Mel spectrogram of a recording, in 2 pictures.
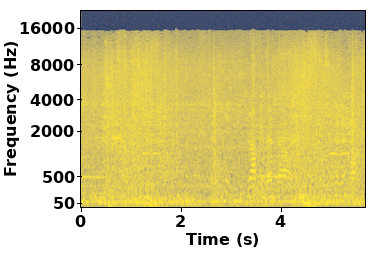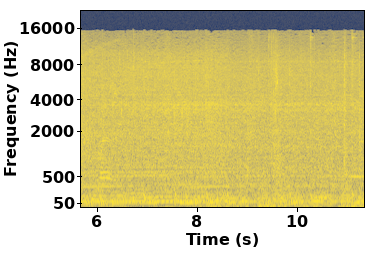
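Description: A vehicle engine roars steadily.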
